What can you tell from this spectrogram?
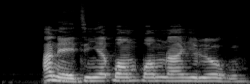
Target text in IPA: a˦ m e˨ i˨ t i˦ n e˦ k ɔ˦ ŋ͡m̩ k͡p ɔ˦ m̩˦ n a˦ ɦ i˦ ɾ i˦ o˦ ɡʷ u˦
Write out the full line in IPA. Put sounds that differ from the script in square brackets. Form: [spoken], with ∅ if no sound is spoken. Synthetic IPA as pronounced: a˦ [n] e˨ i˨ t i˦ [ɲ] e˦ [k͡p] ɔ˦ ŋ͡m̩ k͡p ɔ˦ m̩˦ n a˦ ɦ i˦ ɾ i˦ o˦ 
